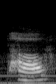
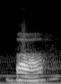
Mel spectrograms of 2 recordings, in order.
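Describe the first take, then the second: First: It is pronounced the Western Armenian way. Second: It is pronounced the Eastern Armenian way.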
